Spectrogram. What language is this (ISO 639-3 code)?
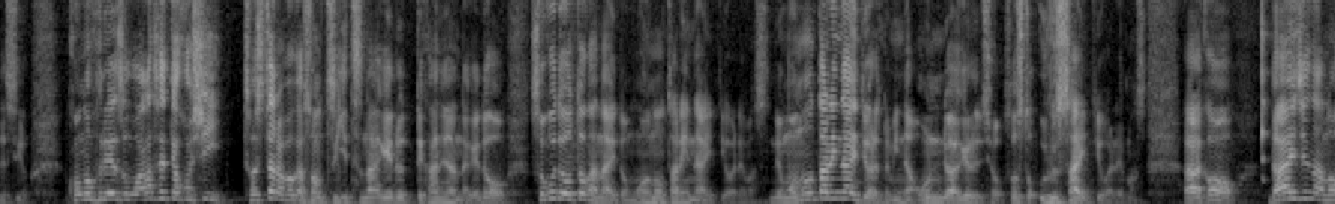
jpn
